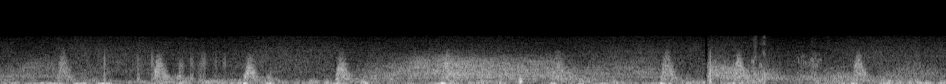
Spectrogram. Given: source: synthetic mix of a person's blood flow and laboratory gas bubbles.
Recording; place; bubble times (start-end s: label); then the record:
Doppler ultrasound of blood flow; subclavian vein
7.50-7.70 s: bubbles
7.96-8.22 s: bubbles
From the record:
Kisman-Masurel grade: 221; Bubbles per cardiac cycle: several, 3 to 8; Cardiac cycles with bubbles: 10 to 50%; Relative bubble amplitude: barely perceptible (0.100 to 0.250); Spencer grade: 2 (many but less than half of the cardiac periods contain bubble signals, singularly or in groups); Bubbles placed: anywhere in the cardiac cycle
